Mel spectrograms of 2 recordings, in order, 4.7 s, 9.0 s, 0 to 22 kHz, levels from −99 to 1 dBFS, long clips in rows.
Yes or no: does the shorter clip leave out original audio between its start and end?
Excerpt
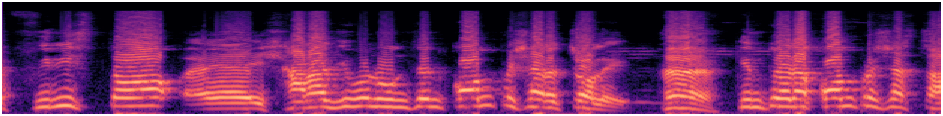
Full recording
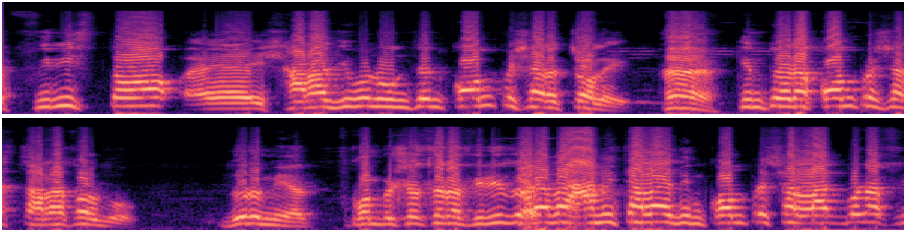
no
